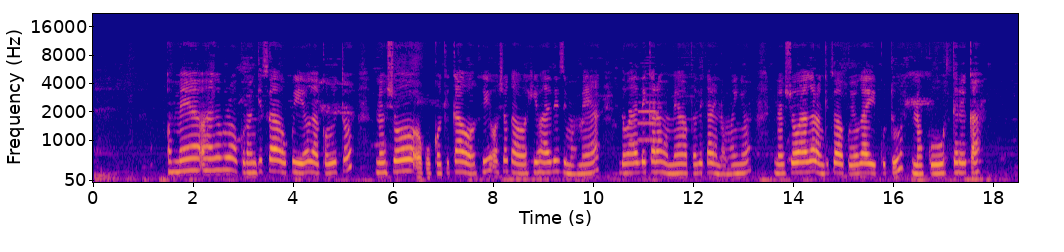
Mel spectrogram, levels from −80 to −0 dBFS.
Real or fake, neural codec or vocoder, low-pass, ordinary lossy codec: real; none; 14.4 kHz; MP3, 48 kbps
